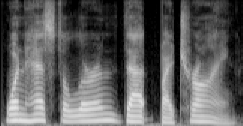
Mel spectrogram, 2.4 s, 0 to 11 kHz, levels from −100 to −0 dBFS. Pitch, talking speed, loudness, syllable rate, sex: 140 Hz, 175 wpm, -18 LUFS, 3.5 syllables/s, male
